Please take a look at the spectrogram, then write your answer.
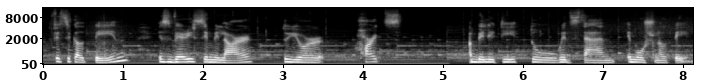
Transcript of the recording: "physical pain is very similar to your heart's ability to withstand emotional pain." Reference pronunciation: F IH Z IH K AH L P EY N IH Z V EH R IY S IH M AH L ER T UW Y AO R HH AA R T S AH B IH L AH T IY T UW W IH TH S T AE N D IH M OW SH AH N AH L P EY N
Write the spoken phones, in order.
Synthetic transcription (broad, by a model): F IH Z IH K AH L P EY N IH S V EH R IY S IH M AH L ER T UW Y AO R HH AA R T S AH B IH L AH T IY T UW W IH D S T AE N D IH M OW SH AH N AH L P EY N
